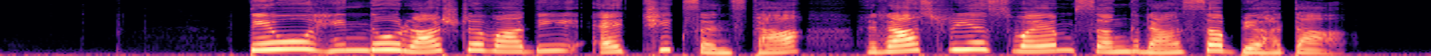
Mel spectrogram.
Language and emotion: Gujarati, neutral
